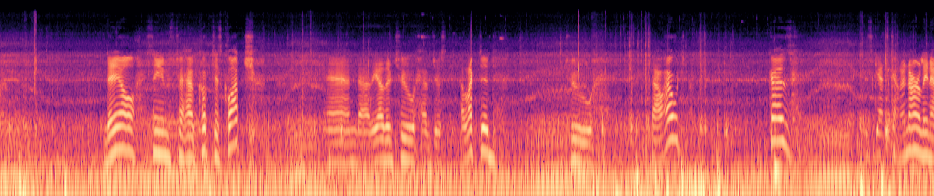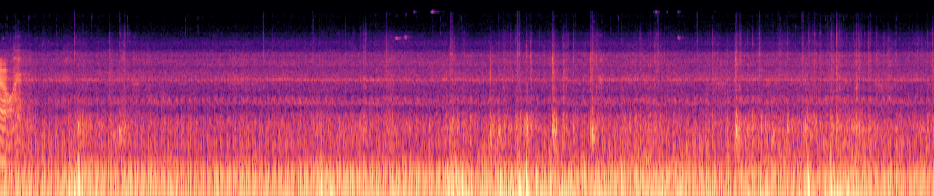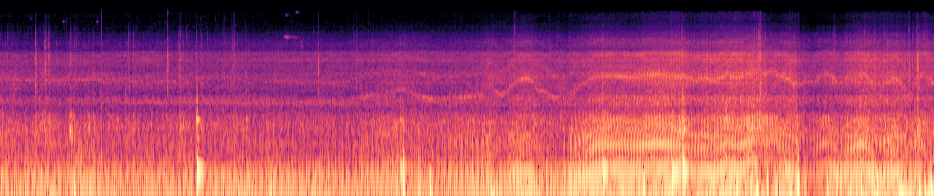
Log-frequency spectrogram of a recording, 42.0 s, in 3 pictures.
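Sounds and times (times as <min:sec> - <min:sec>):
motorcycle engine running: 0:00.0 - 0:42.0
bike knocking over rocks: 0:20.7 - 0:31.8.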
